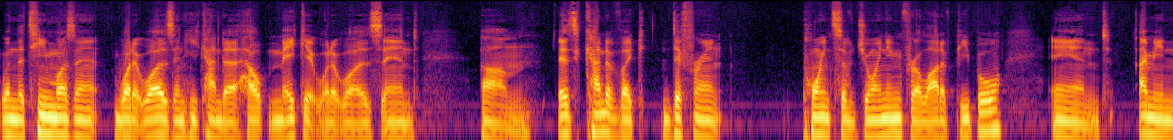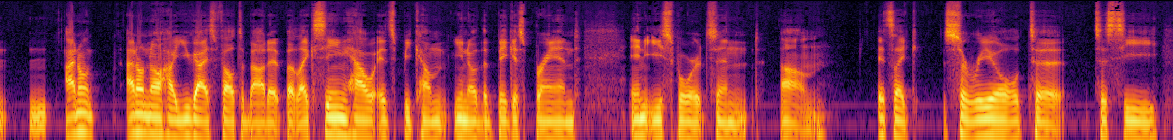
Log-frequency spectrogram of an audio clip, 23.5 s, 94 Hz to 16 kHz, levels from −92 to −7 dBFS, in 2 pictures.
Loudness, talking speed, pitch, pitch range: -17 LUFS, 170 wpm, 100 Hz, 95-105 Hz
